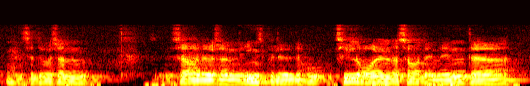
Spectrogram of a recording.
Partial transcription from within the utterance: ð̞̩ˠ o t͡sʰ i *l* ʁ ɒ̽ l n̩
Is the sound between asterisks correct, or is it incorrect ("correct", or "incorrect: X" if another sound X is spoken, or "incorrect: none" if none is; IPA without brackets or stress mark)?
correct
